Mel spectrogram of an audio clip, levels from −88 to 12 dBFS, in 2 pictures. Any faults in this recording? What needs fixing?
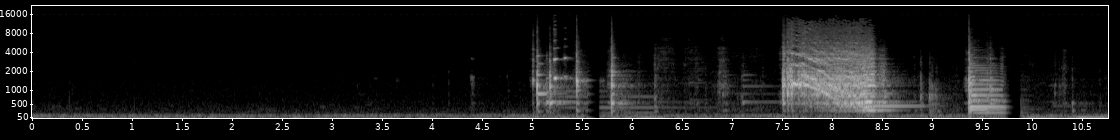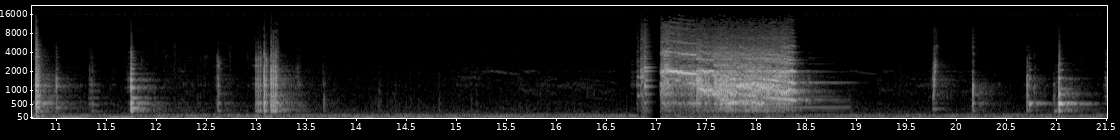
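At 5.55 to 5.68 s and 9.72 to 9.89 s the sound smears into a held, fading tail, then jumps ahead. These are bursts of packet loss: the receiver stretched the last audio over about 110 and 150 ms, dropping 120 and 160 ms of material, with brief silences of 20 and 80 ms.

From 16.70 to 17.06 s the audio turns choppy. This is repeated packet loss (robotic sound): several holes, the longest 141 ms, were each patched by extending earlier audio, so about two-thirds of that stretch is filler and 240 ms is missing.

To prevent this, fix the network path causing the drops, and enlarge the jitter buffer or add forward error correction so lost or late packets can be recovered.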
